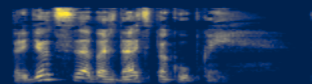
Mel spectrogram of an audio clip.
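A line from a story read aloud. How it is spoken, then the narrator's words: Sighing father. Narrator (Russian): вздохнул папа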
